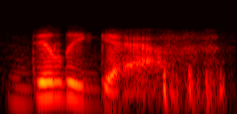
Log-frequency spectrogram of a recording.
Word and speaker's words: DILLIGAF: And, I don't know if you've ever seen anybody wear this thing that says Dilly Gaff, which is spelled D-I-L-L-I-G-A-F.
